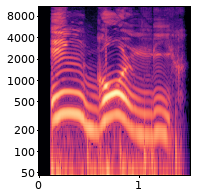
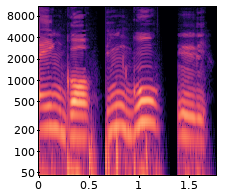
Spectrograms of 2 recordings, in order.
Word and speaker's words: engolir: boteco boteco cobiçar cortiça engolir a maioria das pessoas fala engolir engolir não é tcir é toir zoar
